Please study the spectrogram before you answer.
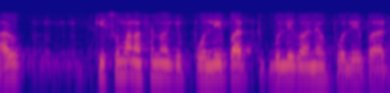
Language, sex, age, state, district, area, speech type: Assamese, male, 30-45, Assam, Sonitpur, rural, conversation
